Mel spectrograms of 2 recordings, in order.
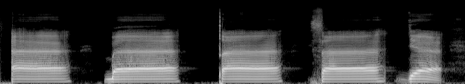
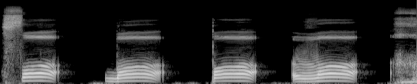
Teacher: sa ja tapi kalau dia termasuk ke dalam huruf yang tebal bunyi vokalnya tidak akan A tapi bunyi vokalnya akan condong pada vokal o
